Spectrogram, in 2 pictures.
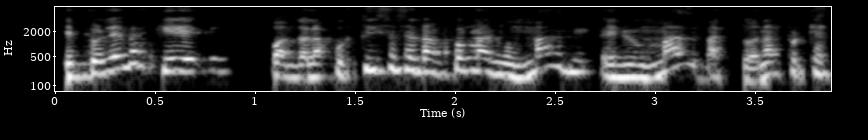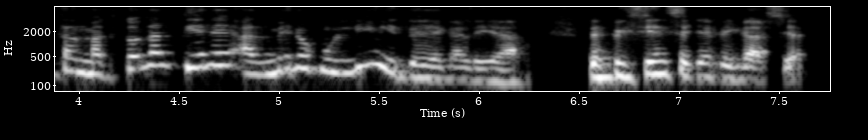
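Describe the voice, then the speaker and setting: A man's voice: high voice, sing-song, fast, a little mellow, slightly rough. A man giving a critical, emphatic academic panel talk. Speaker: panel speaker. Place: university event hall.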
